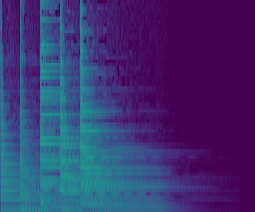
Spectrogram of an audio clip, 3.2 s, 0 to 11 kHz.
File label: G sharp Major Flat 5th, Guitar; G#Mb5 arpeggiated; JGuitar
